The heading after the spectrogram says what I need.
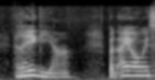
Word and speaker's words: Regia: If you're interested, the right German pronunciation of that company is Regia. But I always say Regia for you, that you know what I mean. But it's Regia.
